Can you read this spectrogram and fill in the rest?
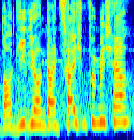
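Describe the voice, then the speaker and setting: An actor playing an anguished, guilt-ridden monk in a German radio drama, halting and repeating himself. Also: male voice, very high-pitched, noisy background. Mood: anguished prayer.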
